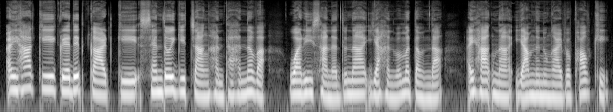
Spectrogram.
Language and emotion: Manipuri, happy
